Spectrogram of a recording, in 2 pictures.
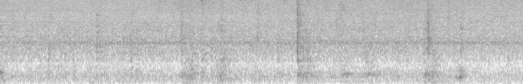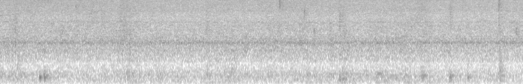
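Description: A metal skimmer scrapes and clinks against a frying pan.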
